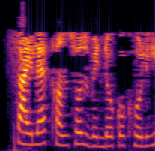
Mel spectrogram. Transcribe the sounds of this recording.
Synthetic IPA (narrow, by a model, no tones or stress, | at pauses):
saːɪlɛkkə̃nsoːlʋɪ̃ɳɖõkokʰoːli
